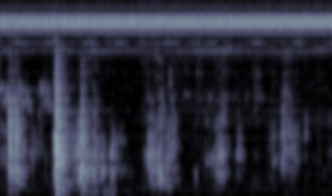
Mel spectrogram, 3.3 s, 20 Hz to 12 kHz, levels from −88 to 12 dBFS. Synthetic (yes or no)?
yes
